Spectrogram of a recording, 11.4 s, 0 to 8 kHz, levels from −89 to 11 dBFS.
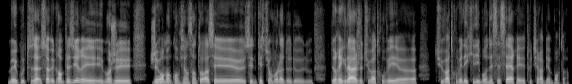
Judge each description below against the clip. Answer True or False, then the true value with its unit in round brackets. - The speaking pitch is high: False (115 Hz)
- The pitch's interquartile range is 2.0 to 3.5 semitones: True (3.0 semitones)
